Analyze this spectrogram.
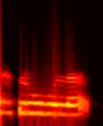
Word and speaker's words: esdrújula: La palabra esdrújula es esdrújula. Al separar en 4 sílabas, está en la antepenúltima su acentación y por lo tanto es así.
